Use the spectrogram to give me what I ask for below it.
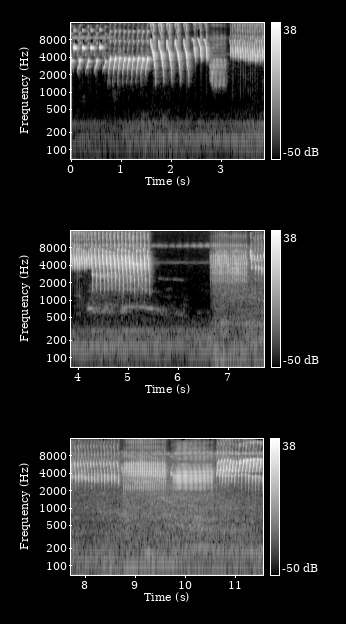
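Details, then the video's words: Spanish Timbrado canary training song: fast pulsed trills and descending whistled notes, a long dense metallic rattle, a pause, then repeated bursts of rapid buzzy trills at varying pitches. "Canary Singing CHAMPION For Training | Spanish Timbrado Song"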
